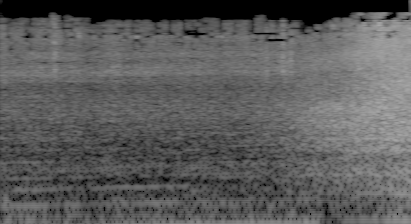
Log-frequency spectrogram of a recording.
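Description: Car running with a steady low hum, then the rush of the car driving by, growing louder toward the end.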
